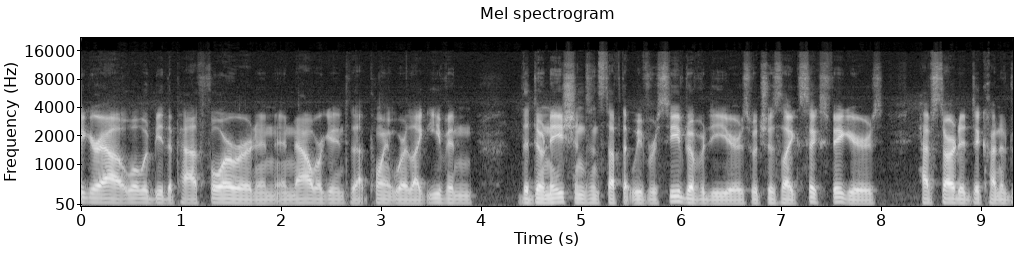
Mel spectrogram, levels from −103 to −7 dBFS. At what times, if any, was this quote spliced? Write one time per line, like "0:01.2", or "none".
none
